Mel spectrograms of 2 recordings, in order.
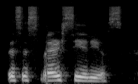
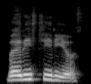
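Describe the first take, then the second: First: Said in the usual way. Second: Put-on louder, playful Russian accent on very serious; short, firm, joking Russian accent; mock Russian accent. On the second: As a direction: ham up a Russian accent for the joke. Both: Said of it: "Sometimes I like to use a Russian accent".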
